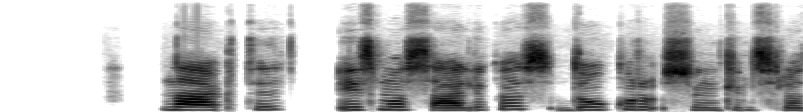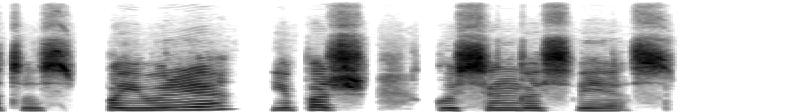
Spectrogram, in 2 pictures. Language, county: Lithuanian, Vilnius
